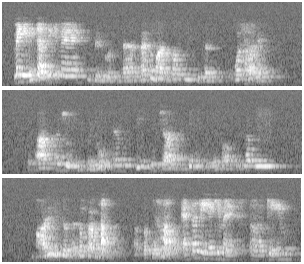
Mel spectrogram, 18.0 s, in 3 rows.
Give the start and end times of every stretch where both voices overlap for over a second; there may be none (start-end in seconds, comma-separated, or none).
none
